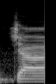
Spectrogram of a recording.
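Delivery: "যা" with the "aa" drawn out one beat; one-beat stretch. Shown as a demonstration. Teacher reading first for learners, stretched "যা". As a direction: lengthen the vowel of "যা" evenly. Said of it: "এক টান হবে শুধু".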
